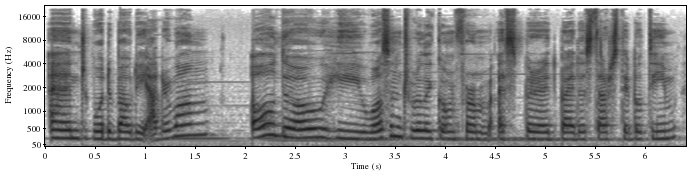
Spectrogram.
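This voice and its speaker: A woman's voice: medium pitch, unhurried, dark tone, faint music behind. A young Czech woman with a light Czech accent, reading a scripted gaming video with care. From Czech Republic. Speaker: gaming YouTuber.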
